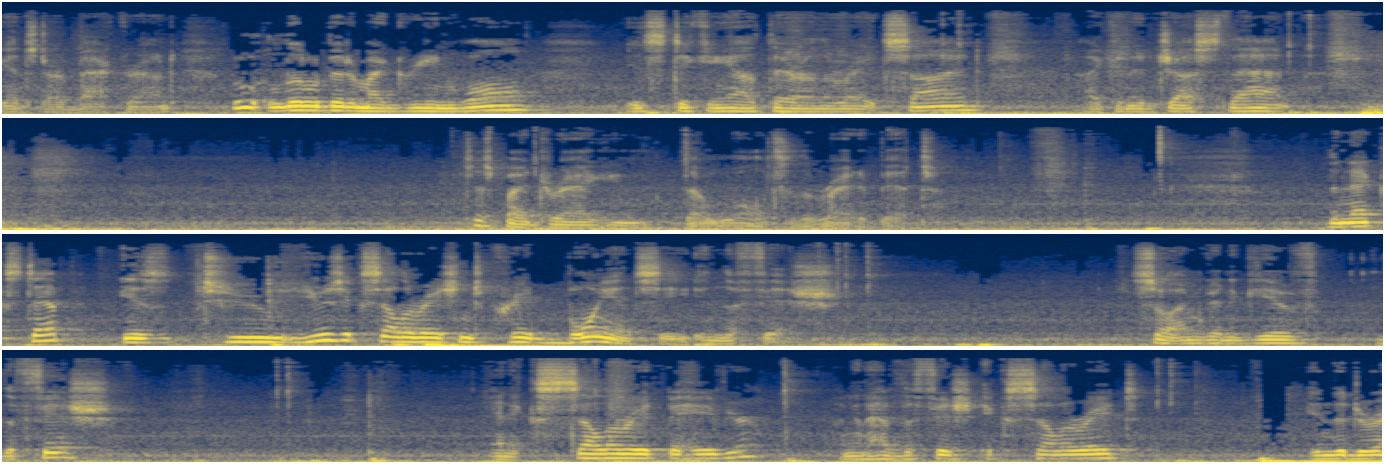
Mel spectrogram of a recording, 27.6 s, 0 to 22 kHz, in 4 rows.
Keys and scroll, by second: 27.4-27.6 typing.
